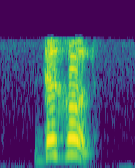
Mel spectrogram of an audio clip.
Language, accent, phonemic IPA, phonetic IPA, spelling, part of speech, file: Armenian, Eastern Armenian, /dəˈhol/, [dəhól], դհոլ, noun, Hy-դհոլ.ogg
- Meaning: 1. dhol 2. an opposition figure, which becomes a supporter of the government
